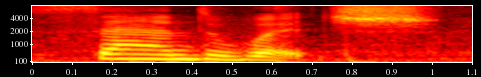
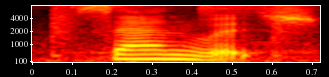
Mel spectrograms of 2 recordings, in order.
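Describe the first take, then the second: First: The d sound is pronounced. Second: The d sound is left out. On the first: The speaker calls it wrong. "I didn't say sandwich" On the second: The speaker calls it right. "Just like the letter D in the word sandwich"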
